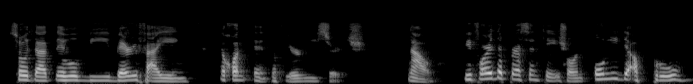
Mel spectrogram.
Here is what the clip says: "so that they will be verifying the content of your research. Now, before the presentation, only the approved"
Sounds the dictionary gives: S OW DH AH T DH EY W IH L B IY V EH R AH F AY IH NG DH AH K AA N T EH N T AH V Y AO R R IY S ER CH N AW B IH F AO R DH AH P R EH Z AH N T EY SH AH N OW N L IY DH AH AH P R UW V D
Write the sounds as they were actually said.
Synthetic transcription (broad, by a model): S OW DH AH T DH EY W IH L B IY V EH R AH F AY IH NG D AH K AA N T EH N T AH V Y AO R R IY S ER CH N AW B IH F AO R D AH P R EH S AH N T EY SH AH N OW N L IY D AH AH P R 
